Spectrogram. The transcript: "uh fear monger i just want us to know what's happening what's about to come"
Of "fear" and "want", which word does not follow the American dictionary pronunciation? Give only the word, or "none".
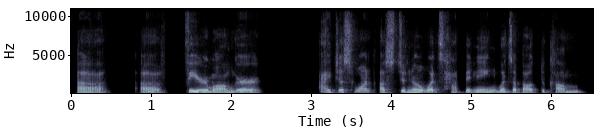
none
